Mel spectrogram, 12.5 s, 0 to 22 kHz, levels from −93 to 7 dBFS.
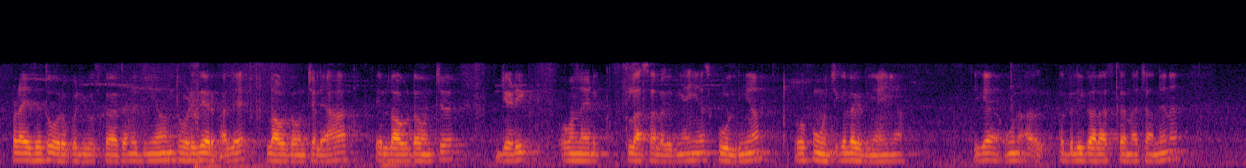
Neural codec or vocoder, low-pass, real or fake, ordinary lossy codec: vocoder, 44.1 kHz, 128 mel bands every 512 samples, BigVGAN v2; 5.4 kHz; fake; none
